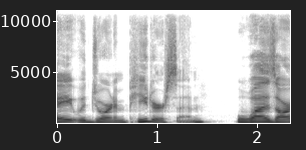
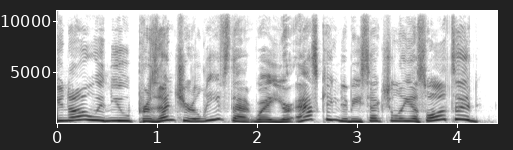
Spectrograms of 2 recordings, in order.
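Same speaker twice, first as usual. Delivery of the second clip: frog-puppet character voice; 9 semitones higher than usual. Imagining someone debating a bird in a hospital room: sounds like Kermit the Frog. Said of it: "he literally is Kermit the Frog".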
